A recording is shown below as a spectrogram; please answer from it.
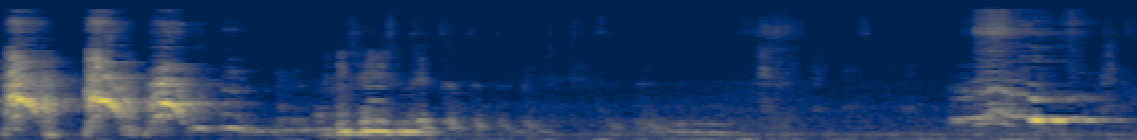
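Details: Shih Tzu at home, irritated by a whistle sound, barking in three quick sharp bursts, followed by a woman speaking Telugu in a low voice and a brief higher voice near the end.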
